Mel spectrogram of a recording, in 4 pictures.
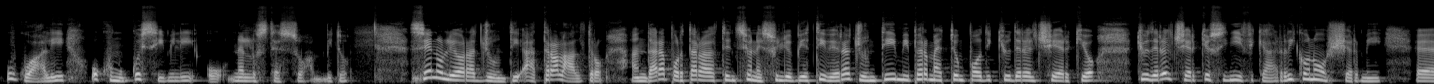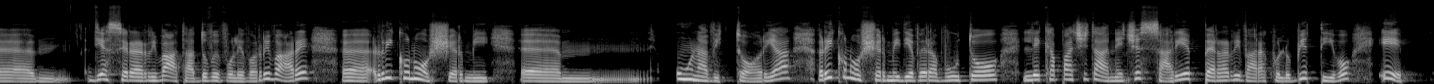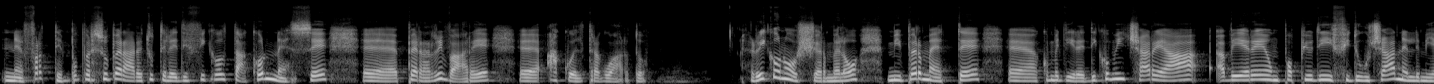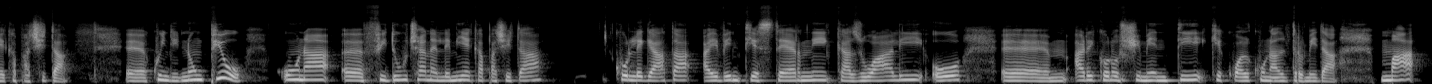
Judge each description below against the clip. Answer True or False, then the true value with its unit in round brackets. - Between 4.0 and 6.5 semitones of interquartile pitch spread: True (4.5 semitones)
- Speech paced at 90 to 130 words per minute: True (125 wpm)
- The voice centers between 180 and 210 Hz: True (190 Hz)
